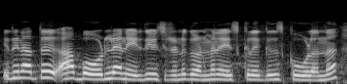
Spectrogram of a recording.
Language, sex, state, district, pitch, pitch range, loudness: Malayalam, female, Kerala, Kollam, 230 Hz, 220-270 Hz, -12 LUFS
